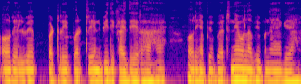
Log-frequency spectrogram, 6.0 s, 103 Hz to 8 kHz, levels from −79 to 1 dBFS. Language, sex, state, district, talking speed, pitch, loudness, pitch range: Hindi, male, Jharkhand, Palamu, 190 wpm, 105 Hz, -15 LUFS, 100-110 Hz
